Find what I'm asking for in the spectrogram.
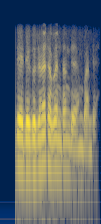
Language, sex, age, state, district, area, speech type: Bodo, male, 30-45, Assam, Chirang, rural, conversation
